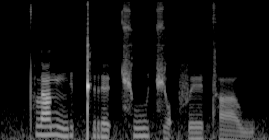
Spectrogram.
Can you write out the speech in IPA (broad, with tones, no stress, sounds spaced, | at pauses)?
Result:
pʰ l a˥˩ n ŋ i˥˩ t̚ kʰ r e˦˥ ʔ t͡ɕʰ uː˥˩ t͡ɕ ɔ˨˩ ʔ f eː˧ tʰ a˨˩ w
